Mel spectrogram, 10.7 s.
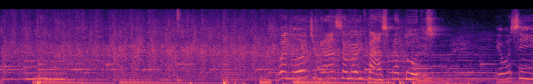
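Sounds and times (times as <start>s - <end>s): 
audience applause: 0.0s - 7.9s
speech: 5.6s - 8.8s, 10.2s - 10.6s.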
